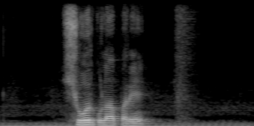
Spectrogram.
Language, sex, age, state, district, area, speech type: Dogri, male, 30-45, Jammu and Kashmir, Reasi, rural, spontaneous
